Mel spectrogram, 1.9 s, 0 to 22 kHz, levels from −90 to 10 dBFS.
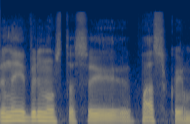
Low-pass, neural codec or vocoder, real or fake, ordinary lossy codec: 14.4 kHz; autoencoder, 48 kHz, 32 numbers a frame, DAC-VAE, trained on Japanese speech; fake; AAC, 96 kbps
